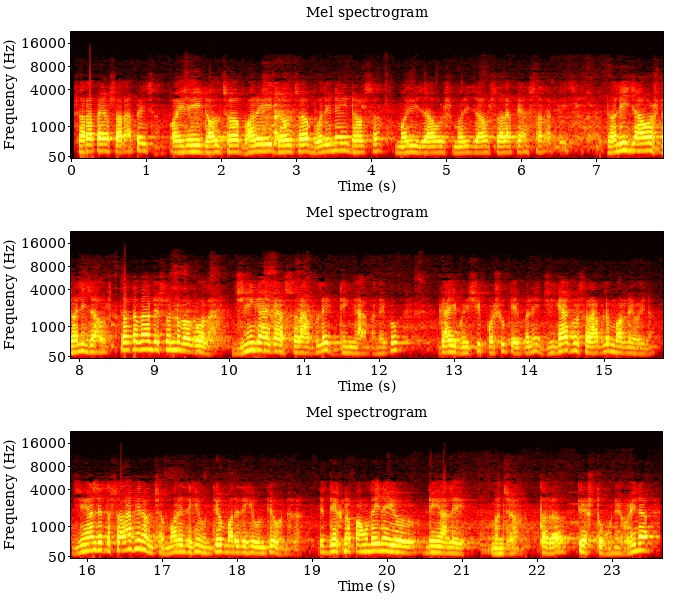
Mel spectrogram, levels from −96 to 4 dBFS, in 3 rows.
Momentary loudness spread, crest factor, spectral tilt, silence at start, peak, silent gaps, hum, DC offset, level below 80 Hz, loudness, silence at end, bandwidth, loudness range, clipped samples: 11 LU; 16 dB; -7.5 dB/octave; 0.05 s; 0 dBFS; none; none; under 0.1%; -64 dBFS; -16 LUFS; 0.05 s; 7.2 kHz; 4 LU; under 0.1%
